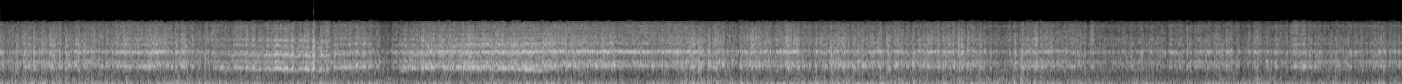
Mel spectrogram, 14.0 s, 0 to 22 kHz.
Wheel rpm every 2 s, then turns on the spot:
230, 220, 220, 230, 230, 230, 230.
none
